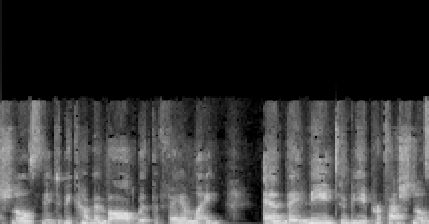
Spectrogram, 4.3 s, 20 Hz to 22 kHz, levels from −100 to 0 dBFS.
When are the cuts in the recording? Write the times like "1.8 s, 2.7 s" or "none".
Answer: none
